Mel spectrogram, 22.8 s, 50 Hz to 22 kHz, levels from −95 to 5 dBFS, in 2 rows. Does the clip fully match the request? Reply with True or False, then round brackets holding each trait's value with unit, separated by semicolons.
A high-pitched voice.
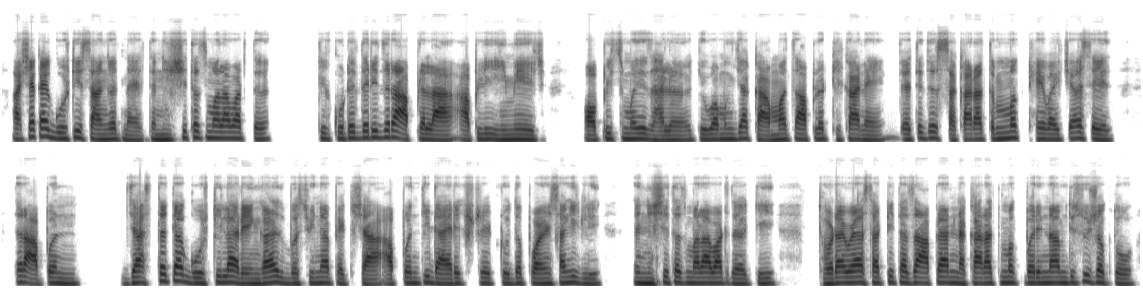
False (145 Hz)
